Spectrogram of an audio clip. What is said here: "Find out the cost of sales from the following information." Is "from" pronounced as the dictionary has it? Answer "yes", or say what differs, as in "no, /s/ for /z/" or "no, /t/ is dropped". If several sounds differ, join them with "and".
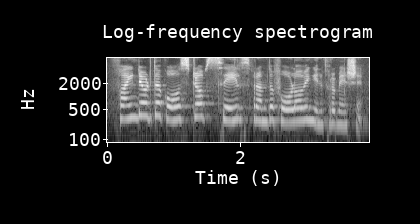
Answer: yes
